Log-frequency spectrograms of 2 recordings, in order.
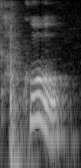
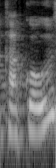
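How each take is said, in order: First: The final o is long. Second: The final o is short. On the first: The speaker calls it right. "c'est que c'est kako" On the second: The speaker calls it wrong. "Ce n'est pas kako"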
